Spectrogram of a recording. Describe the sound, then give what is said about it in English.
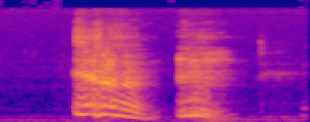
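A person clears their throat in two harsh, rasping bursts. The first is longer and stronger, the second shorter. No other sound accompanies them. “I'm trying to clear my throat.”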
